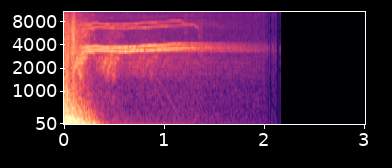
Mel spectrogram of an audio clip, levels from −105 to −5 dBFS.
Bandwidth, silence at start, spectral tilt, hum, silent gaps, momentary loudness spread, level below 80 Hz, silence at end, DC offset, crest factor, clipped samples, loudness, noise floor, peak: 11 kHz; 0 s; -4.5 dB/octave; none; none; 20 LU; -24 dBFS; 1.55 s; under 0.1%; 14 dB; 0.7%; -12 LUFS; -43 dBFS; 0 dBFS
